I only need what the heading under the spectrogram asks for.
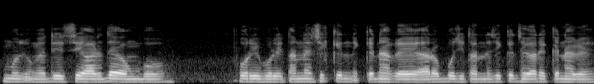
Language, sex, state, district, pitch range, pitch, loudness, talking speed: Chakma, male, Tripura, Dhalai, 125-135 Hz, 130 Hz, -15 LUFS, 170 wpm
